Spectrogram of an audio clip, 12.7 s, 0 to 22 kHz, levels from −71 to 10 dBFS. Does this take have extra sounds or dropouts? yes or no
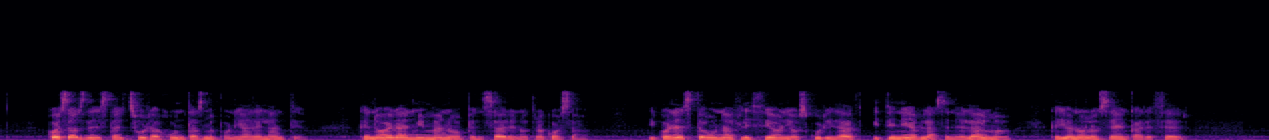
no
